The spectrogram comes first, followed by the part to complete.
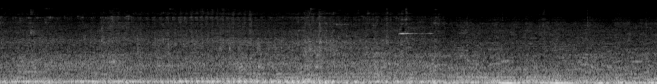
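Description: A motorcycle engine running in the street among voices of passers-by. A steady low drone in the first half, then a louder low rumble about five seconds in.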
